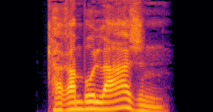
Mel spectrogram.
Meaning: plural of Karambolage
- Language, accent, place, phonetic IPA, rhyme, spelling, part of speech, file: German, Germany, Berlin, [kaʁamboˈlaːʒn̩], -aːʒn̩, Karambolagen, noun, De-Karambolagen.ogg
